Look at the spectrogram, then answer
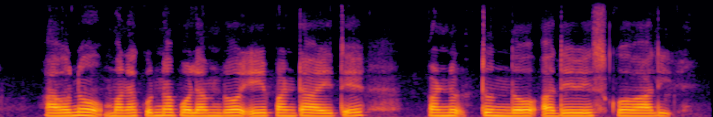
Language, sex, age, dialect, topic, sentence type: Telugu, female, 36-40, Telangana, agriculture, statement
